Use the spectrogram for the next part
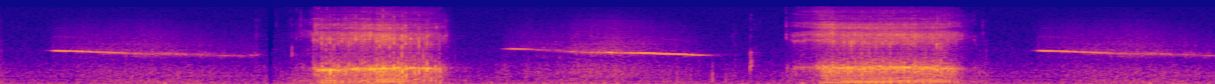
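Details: Snoring with whistling during sleep: a thin falling whistle on one breathing phase alternates with a loud rough snore on the other, repeating about every five seconds.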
